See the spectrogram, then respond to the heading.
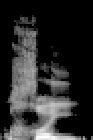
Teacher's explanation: Nah, selanjutnya ketika lin teman-teman bunyi ya sukun di sini pastikan dia pastikan dia vokalnya I ya. Jangan jadi e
